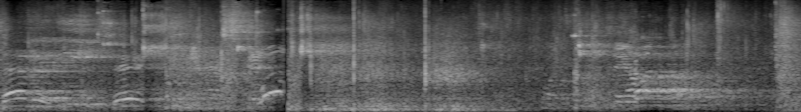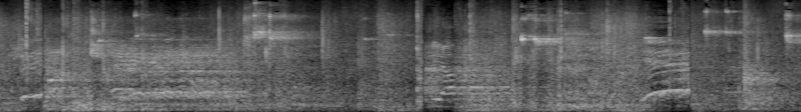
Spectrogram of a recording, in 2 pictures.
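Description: Basketball game in a large gym: a basketball bouncing on the court floor, sneakers squeaking, and players calling out, all echoing in the hall.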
